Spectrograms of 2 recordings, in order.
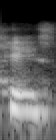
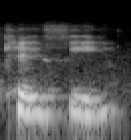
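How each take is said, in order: First: The name is said as one word. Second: The name is said as two separate letters. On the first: The speaker calls it wrong. "Not case though" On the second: The speaker calls it right. "it is K C"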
